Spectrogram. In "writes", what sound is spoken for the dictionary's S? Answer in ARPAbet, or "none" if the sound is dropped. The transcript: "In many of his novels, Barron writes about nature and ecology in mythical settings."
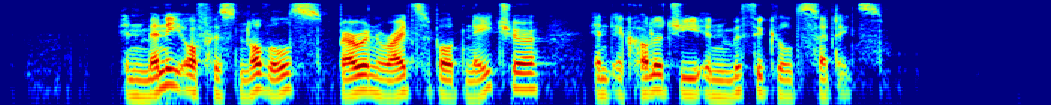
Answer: S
